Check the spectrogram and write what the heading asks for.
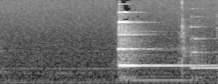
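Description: A doorbell chime rings once about a second in: a single steady ringing tone that fades slowly.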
